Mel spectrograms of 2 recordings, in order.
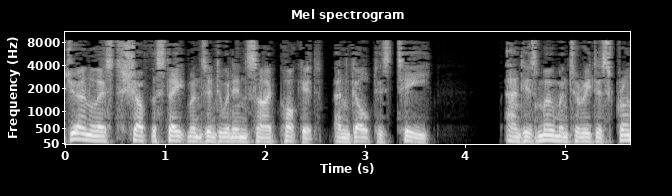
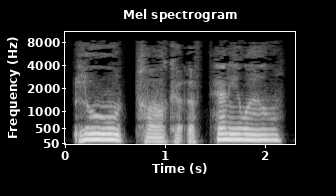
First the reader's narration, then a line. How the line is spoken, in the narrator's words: he said happily under his breath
